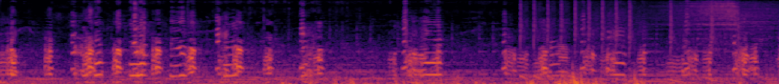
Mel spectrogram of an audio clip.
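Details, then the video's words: Ducks being fed at Leazes Park, Newcastle, UK, on a sunny day quack in a rapid, nasal chorus of overlapping calls, with some louder honking notes and low background rumble. "duck feeding sound"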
